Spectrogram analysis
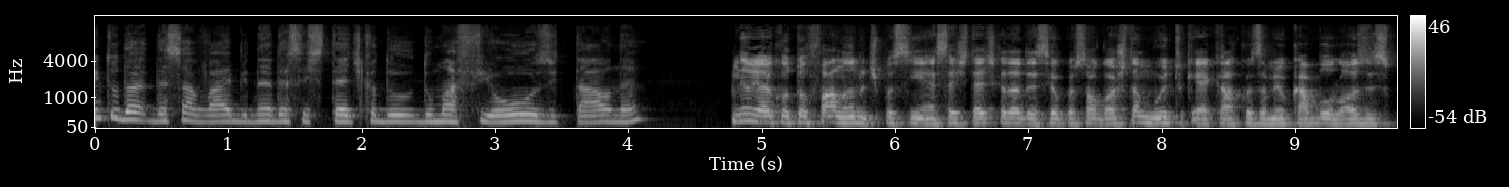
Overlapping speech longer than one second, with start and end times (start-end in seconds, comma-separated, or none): none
